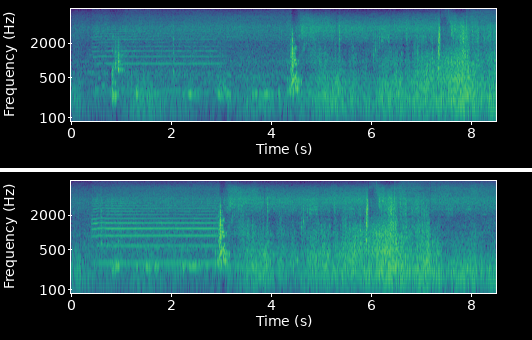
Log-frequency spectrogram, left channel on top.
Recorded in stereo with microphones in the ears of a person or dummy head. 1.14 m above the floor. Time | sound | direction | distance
0.4 | a trumpet | 55° right (ahead or behind) | 1.2 m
